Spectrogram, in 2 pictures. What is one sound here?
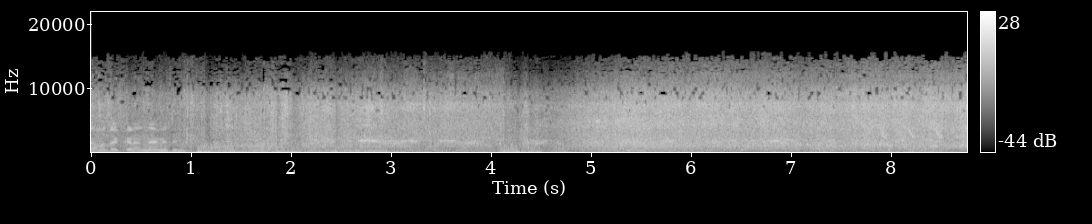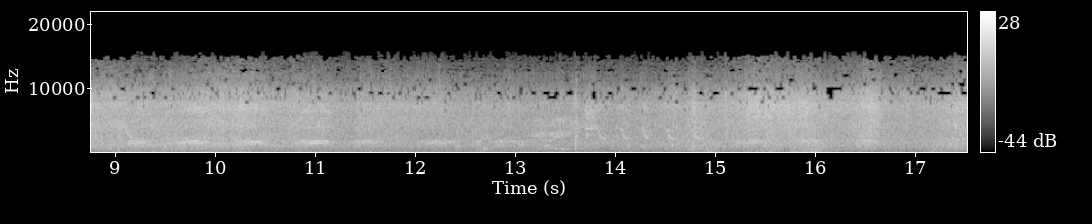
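Wind blows outdoors, rushing steadily.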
